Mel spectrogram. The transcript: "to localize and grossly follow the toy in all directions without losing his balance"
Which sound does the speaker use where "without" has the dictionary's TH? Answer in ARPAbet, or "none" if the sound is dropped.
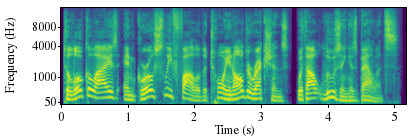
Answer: TH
